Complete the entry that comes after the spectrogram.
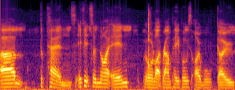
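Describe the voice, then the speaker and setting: Lively intonation in a medium-pitched male voice. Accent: southern English. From England. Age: 20s. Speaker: podcast co-host. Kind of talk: casual chat.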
